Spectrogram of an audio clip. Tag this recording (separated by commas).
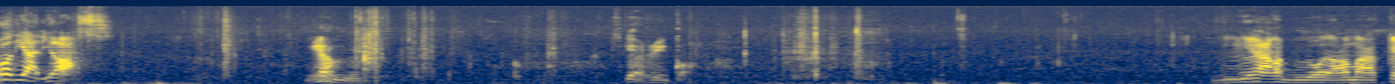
cap gun shooting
